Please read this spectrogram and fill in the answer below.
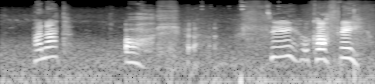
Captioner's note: chuckles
